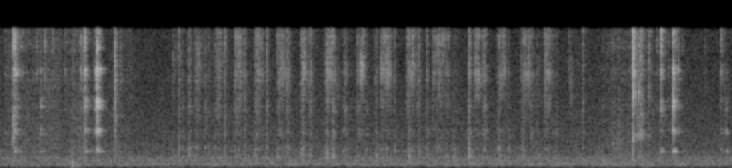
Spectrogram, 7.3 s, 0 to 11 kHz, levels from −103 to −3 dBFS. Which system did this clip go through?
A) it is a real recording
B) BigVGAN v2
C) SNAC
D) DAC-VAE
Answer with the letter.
A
